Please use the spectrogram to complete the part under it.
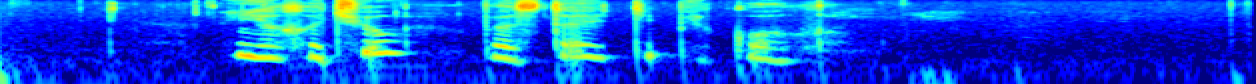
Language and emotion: Russian, sad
